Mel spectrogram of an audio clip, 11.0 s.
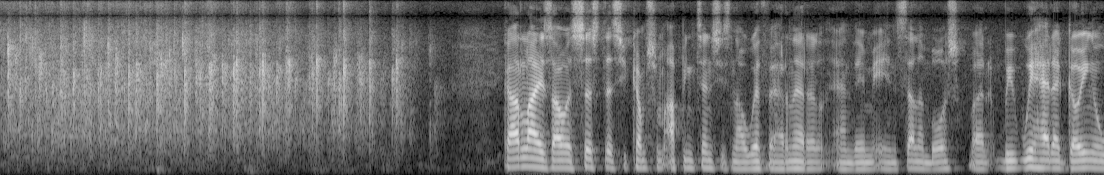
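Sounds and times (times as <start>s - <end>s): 
small audience clapping: 0.0s - 4.5s
speech: 5.0s - 11.0s.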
